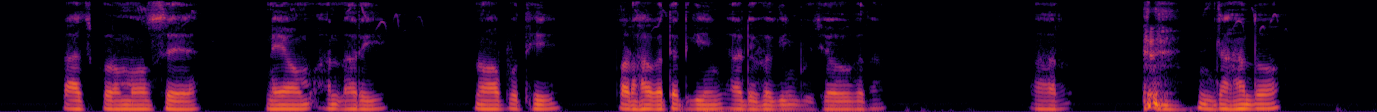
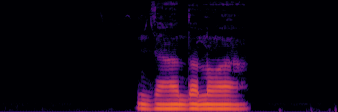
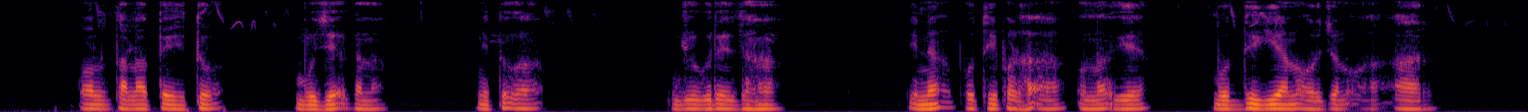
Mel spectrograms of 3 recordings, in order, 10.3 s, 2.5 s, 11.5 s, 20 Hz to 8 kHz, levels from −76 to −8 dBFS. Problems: none marked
